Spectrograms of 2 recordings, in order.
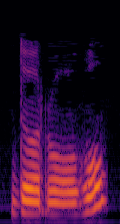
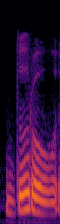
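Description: First: ДоРОгу with the middle syllable stressed; do-RO-hu, weight in the middle; stress on second syllable. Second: ДороГУ with the final syllable stressed; do-ro-HU, weight at the end; stress on last syllable. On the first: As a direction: draw out РО in дорогу. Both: Shown as a demonstration. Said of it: "Наголос може змінити значення слова".

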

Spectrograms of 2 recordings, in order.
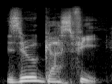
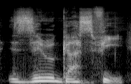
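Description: The two takes are said the same way.

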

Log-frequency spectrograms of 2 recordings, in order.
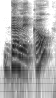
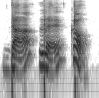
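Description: First: Said in the usual way. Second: "Daleko" slowly split as da, le, ko; syllable by syllable. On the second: Shown as a demonstration. Teacher showing syllables to pupils, "Daleko" split in three. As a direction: clap out "Daleko" in three slow beats. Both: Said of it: "Wyklaszczmy sylaby w tych wyrazach".

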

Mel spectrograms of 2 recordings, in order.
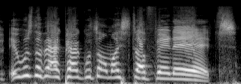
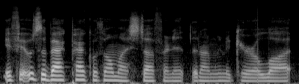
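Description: First: High, loud frustrated yell of realization; angry shout. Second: Said in the usual way. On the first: Real, not acted. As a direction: shout it at the screen in real rage. Realizes backpack was lost, yells.

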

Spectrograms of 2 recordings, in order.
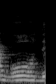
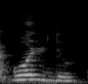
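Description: First: Said in the usual way. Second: Paulista "gordo" with a curled-back R; São Paulo pronunciation, R pulled in "gordo"; Paulista accent. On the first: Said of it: "ele não fala gordo". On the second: Shown as a demonstration. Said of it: "ele fala gordo".

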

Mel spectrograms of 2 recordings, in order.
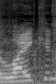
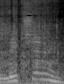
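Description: First: "lichen" said LIKE-en, with a hard k; LIKE-en pronunciation. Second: "lichen" said LITCH-en, with a ch sound; LITCH-en pronunciation. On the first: Instructor giving one option for naming the plant, "lichen" said LIKE-en. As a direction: say "lichen" like the word "liken". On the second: Instructor giving the other option for naming the plant, "lichen" said LITCH-en. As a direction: rhyme "lichen" with kitchen. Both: Shown as a demonstration. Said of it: "depending on how you wanna pronounce it".

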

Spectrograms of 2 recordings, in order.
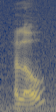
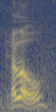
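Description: First: Said in the usual way. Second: Loud high call. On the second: Real, not acted. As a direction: shout hello to find them. Calling out to find someone.

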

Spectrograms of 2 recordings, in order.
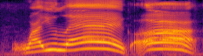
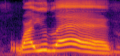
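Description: First: A drawn-out yell at the lagging game; slow down and shout it at the screen; frustrated shout. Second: Said in the usual way. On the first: Real, not acted. Streamer yelling at his lagging game, slow shout.

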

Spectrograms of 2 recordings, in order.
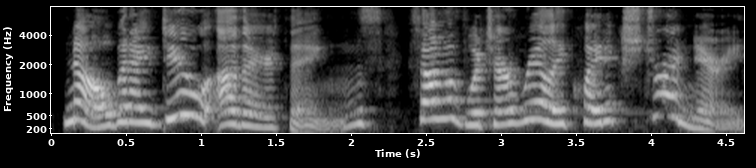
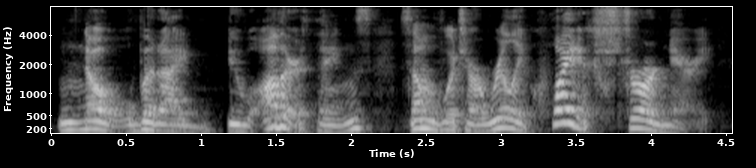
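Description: First: Earthworm. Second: Loud, brash creature voice at normal pitch; centipede voice. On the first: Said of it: "that was the Earthworm". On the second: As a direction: boast boldly as the centipede. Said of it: "I'm sorry, that was the Earthworm". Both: A narrator's reading.

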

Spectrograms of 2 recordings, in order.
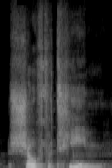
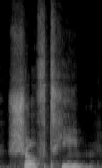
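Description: First: Shofatim in three syllables, "sho-fuh-TEEM"; sounded schwa. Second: Shoftim in two syllables, "shof-TEEM"; silent schwa. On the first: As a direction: say shofatim slowly with an audible "fuh". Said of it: "but the fe becomes f". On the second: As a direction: say shoftim with no vowel after the f. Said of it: "shavas after short vowels are typically silent". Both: Shown as a demonstration.

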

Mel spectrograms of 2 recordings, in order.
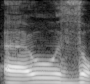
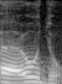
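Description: First: أعوذ with the ذ sound; أعوذ with a voiced th at the end; correct pronunciation. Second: أعوذ with a d sound; أعوذ said with a plain d; wrong pronunciation. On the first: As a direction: say أعوذ as aʕuð, with th. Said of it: "ولم أسمع". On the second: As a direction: say أعوذ as aʕud, with d. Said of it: "سمعت ... ولم أسمع". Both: Shown as a demonstration.

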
